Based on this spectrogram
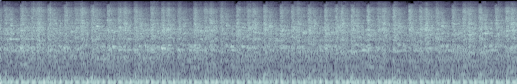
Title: Huge Exhaust leak i need to fix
